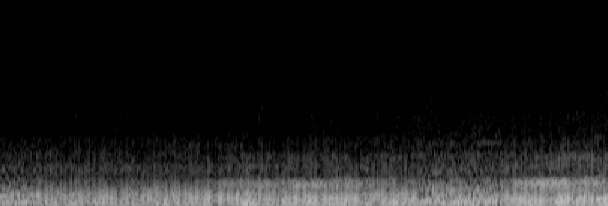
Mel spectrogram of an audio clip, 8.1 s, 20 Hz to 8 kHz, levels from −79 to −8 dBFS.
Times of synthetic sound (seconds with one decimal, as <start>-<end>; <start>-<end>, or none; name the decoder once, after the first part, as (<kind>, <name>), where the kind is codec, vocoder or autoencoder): 0.5-5.6 (vocoder, Vocos); 6.7-8.1

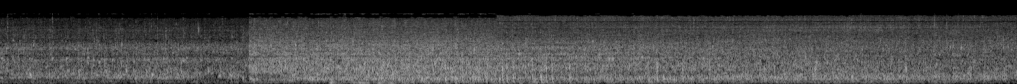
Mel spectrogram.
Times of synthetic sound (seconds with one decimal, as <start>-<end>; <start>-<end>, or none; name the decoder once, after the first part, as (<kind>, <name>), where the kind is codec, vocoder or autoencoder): 3.4-4.4 (vocoder, Vocos)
